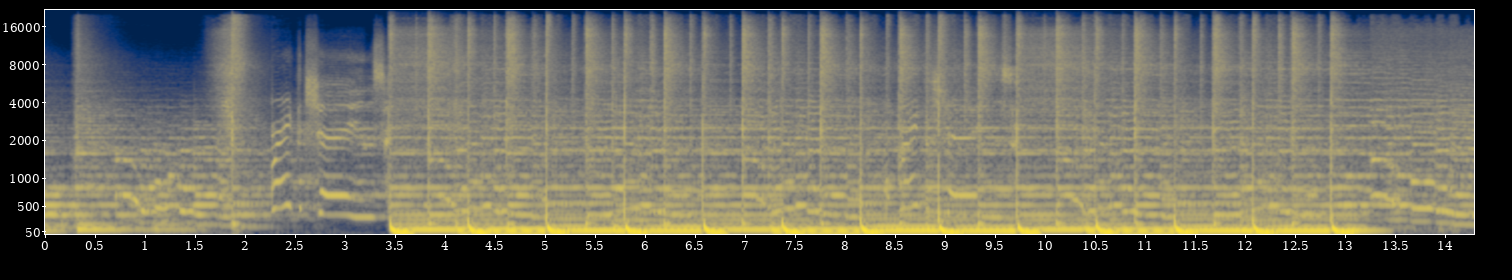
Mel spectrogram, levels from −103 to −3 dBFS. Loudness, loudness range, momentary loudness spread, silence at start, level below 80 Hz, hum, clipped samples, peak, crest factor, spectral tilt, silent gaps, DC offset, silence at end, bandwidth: -15 LUFS; 4 LU; 9 LU; 0 s; -16 dBFS; none; under 0.1%; 0 dBFS; 12 dB; -5 dB/octave; none; under 0.1%; 0 s; over 20 kHz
